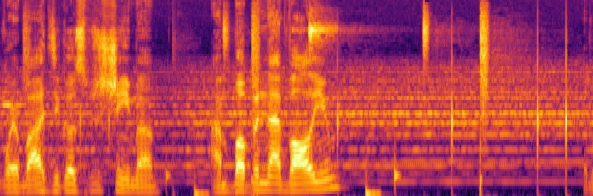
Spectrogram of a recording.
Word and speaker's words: Tsushima: We're about to go to Tsushima.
